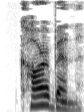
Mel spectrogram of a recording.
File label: "Carbon", English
